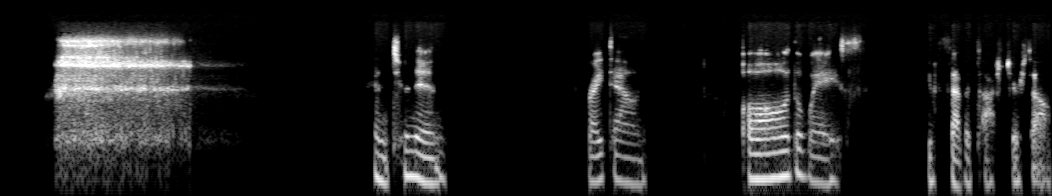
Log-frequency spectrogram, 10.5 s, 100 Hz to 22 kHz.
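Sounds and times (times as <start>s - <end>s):
deep breath: 0.6s - 2.6s
speech: 3.8s - 4.6s, 5.9s - 6.6s, 7.4s - 8.6s, 9.3s - 10.5s.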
